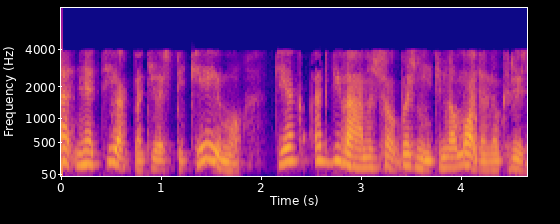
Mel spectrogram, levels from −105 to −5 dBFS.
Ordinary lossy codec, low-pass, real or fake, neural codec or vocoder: AAC, 16 kbps; 7.2 kHz; fake; codec, 44.1 kHz, 2.6 kbps, SNAC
